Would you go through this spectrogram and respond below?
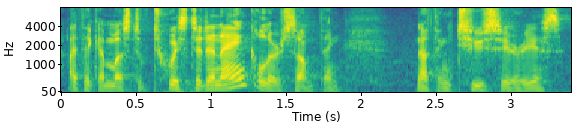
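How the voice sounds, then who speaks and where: An actor playing a naive, earnest, mild-mannered saint with a hesitant way of talking, in a comic radio play. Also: male voice, fairly low pitch, big pitch swings, quick pace. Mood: modest, chatty.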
